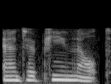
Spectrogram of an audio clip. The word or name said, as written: antepenult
